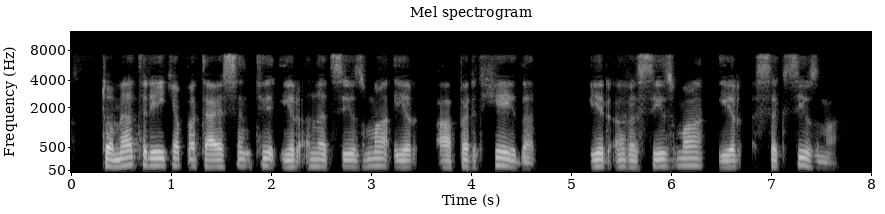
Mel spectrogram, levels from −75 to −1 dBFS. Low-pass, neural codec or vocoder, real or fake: 7.2 kHz; codec, 16 kHz, 1.1 kbps, Voila-Tokenizer; fake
